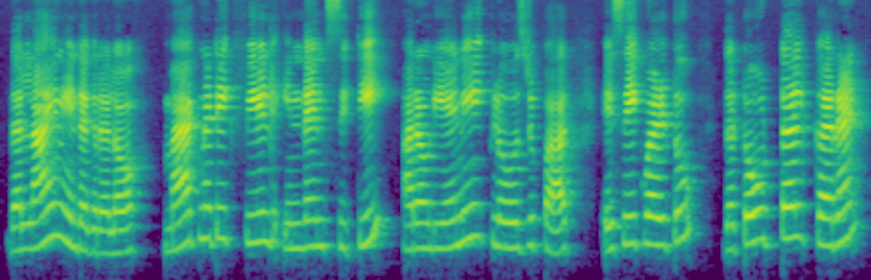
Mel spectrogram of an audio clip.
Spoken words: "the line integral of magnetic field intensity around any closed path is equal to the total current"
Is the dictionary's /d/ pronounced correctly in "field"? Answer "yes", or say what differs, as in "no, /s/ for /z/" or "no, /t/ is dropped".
yes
